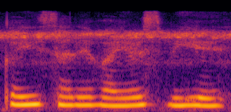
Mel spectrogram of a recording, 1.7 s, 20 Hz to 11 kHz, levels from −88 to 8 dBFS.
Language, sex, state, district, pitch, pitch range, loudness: Hindi, female, Arunachal Pradesh, Papum Pare, 235 Hz, 225-245 Hz, -12 LUFS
